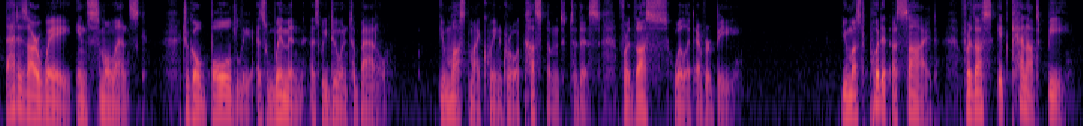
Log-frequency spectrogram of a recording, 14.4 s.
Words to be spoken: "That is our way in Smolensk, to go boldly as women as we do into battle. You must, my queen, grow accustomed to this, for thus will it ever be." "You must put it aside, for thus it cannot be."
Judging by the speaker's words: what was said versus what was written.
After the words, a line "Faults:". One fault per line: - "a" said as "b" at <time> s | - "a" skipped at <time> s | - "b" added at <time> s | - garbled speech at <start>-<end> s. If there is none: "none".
"That is our way in Smolensk, to go boldly as women as we do into battle. You must, my queen, grow accustomed to this, for thus will it ever be." "You must put it aside, for thus it cannot be."
Faults:
none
